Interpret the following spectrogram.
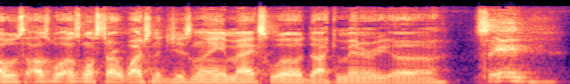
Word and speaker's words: Ghislaine: Ghislaine. Ghislaine Maxwell. With the J.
